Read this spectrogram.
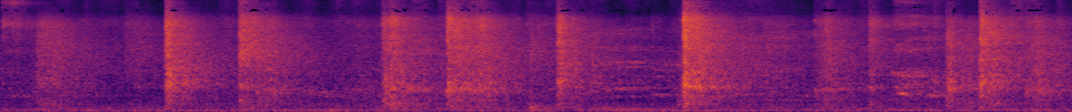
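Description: A ball bounces on a court and off glass walls.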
